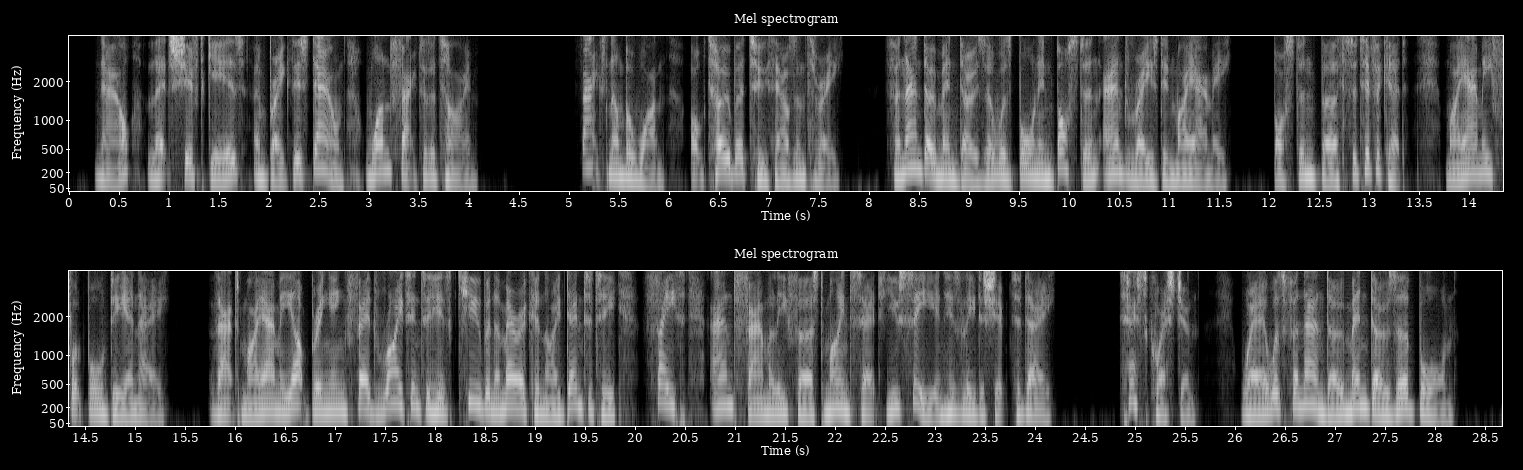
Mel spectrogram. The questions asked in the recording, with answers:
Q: Where was Fernando Mendoza born?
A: Correct answer, Boston.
